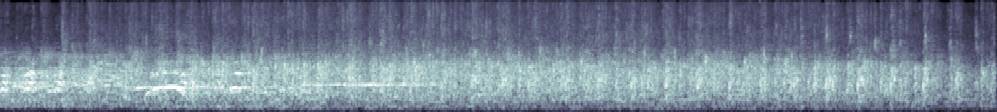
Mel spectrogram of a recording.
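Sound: audience applause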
